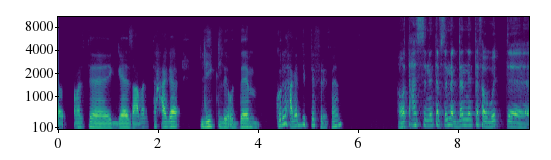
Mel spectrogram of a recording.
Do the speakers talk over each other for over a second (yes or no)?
no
